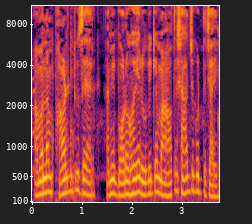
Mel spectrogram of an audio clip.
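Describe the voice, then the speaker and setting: A woman's voice: a little high, steady tone, fast, a little mellow, close to an everyday voice. Brief: female actor as cheeky cartoon pupil, eager and earnest, rattling off answers at top speed. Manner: reciting answers eagerly to teacher. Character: cheeky, earnest schoolchildren in a comedy classroom. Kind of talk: comic cartoon dialogue.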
